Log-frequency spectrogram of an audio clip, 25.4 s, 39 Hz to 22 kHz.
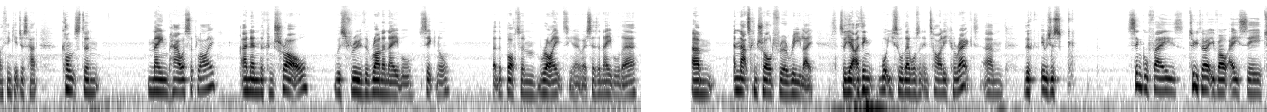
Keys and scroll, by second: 2.3 space, 2.8 Escape, 3.1 Escape, 3.4 Escape, 4.9 Escape, 5.2 space, 8.3 Escape, 10.4 c, 11.0 Return, 13.6 Escape.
